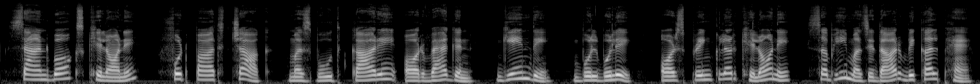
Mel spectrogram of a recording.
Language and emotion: Hindi, neutral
